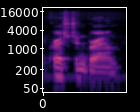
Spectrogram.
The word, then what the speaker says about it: Christian Braun: he missed the free throw uh basketball reference pronunciation Christian Brown foul on Jeff Oberon I mean Brown okay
